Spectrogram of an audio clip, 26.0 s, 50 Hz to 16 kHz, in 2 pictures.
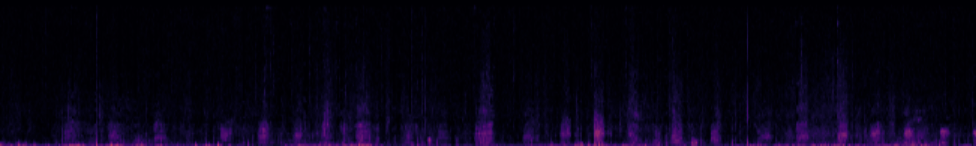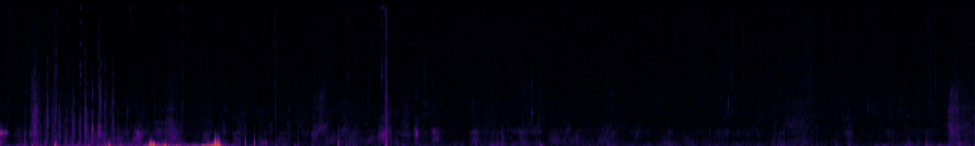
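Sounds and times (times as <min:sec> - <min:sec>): dog panting and sniffing: 0:00.8 - 0:13.8.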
